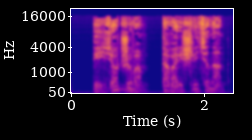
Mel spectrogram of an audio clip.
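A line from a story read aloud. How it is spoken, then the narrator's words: Breathless whisper. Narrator (Russian): шепотом проговорил подбежавший Карабаш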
